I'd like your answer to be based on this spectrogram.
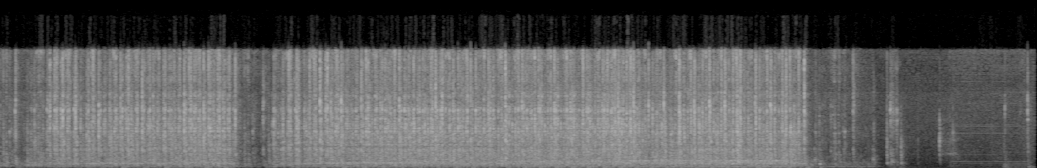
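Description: A sewing machine runs a straight stitch in a steady, rapid mechanical chatter for about eight seconds, then stops, leaving a few faint clicks and handling noises.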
